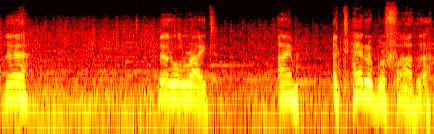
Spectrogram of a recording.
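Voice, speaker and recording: Game role: weary, regretful divine father, very creaky and halting, music underneath. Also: high-pitched, a little mellow, full character voice. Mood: remorseful. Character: remorseful father god, ruler of the universe. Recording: clear music behind the voice.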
